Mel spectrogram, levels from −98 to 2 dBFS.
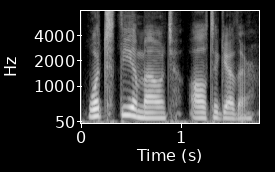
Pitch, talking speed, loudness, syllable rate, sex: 160 Hz, 135 wpm, -18 LUFS, 5.2 syllables/s, male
